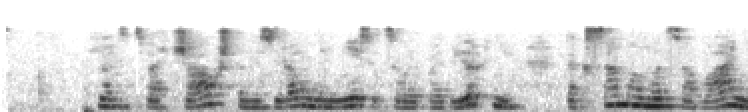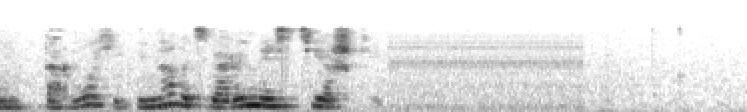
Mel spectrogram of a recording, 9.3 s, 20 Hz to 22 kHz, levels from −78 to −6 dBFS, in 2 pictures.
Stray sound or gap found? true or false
false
